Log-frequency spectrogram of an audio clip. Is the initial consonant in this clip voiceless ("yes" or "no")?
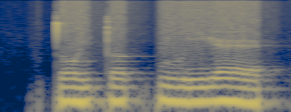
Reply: yes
